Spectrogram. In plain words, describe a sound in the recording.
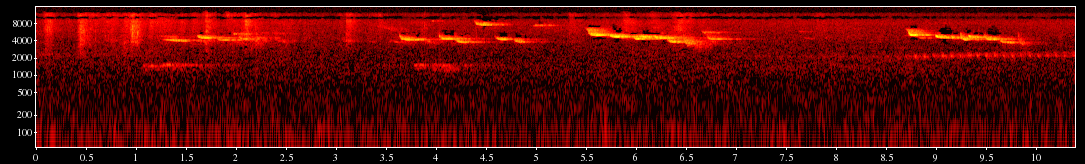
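Water trickles gently over stones in a shallow creek.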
